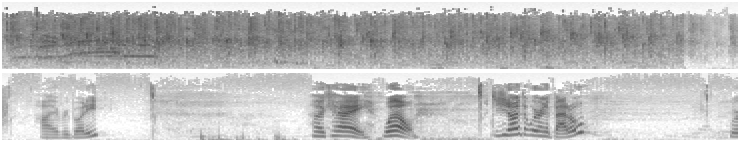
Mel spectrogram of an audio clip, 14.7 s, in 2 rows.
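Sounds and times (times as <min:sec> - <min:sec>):
audience applause welcoming a speaker onto a stage: 0:00.0 - 0:07.4
speech: 0:08.0 - 0:08.5, 0:10.5 - 0:11.6, 0:12.3 - 0:13.2.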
